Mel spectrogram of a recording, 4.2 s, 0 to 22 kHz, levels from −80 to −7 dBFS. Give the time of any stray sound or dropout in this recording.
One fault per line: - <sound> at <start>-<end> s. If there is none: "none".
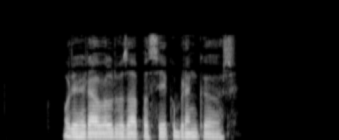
none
